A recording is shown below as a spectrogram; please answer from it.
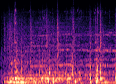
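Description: Background music with held low notes over a rapid run of hoofbeats from a herd of galloping horses.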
